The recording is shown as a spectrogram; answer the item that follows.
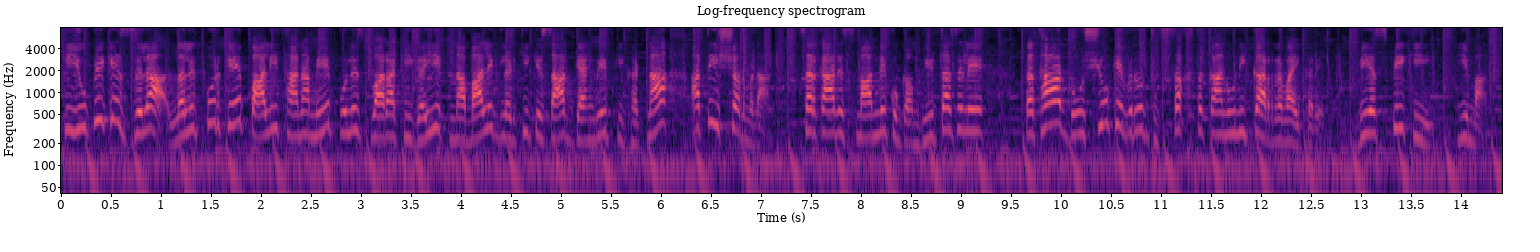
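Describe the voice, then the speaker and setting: A woman's voice: high-pitched, lively intonation, normal speed, bright, forceful tone. A woman reading television news as an anchor in a scripted broadcast style. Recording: music bed behind the voice.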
